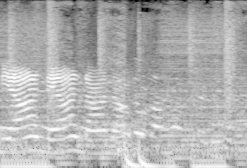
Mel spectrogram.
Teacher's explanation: ಮೂಗಿನ ಸಹಾಯದಿಂದ ಉಚ್ಚರಿಸುವ ಅಕ್ಷರಗಳೇ ಅನುನಾಸಿಕ. ಅವುಗಳೆಂದರೆ ನ್ಯಾ, ನ್ಯಾ, ನ, ನ.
